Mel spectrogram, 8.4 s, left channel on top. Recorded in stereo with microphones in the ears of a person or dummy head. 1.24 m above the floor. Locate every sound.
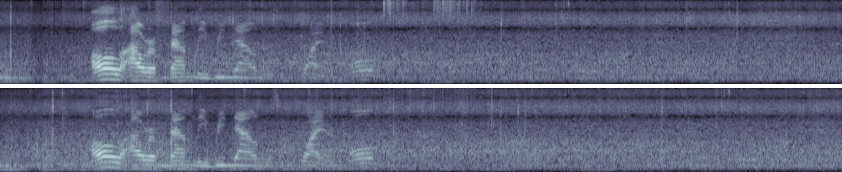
0.9 s a man speaking: 80° left; by 3.7 s 30° right (ahead or behind)
3.8 s a dropped coin: 65° left (ahead or behind)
